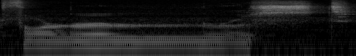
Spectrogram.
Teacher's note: You go from r to st and like don't bother with the schwa in the middle.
